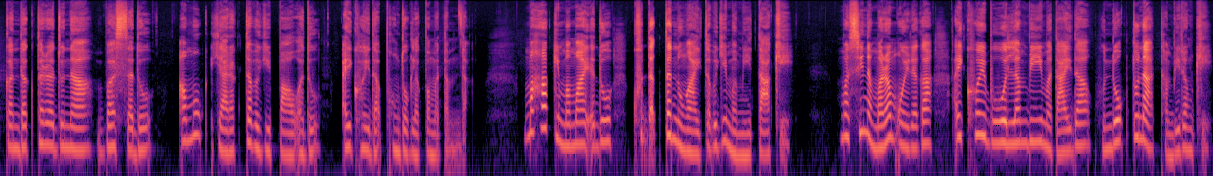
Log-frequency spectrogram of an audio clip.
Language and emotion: Manipuri, sad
